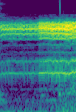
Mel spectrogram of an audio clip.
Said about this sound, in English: Can you play this YouTube video? I just want everyone to hear these sounds. I have no fun facts. I just need people to hear what frogs sound like because it's not what I thought frogs sounded like.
